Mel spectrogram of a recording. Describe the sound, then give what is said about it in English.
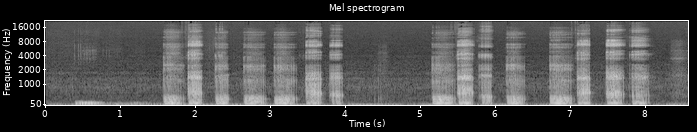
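Dry vocal tracks in a lazy, subtle beatbox style: voices imitate percussion with short breathy bursts and grunts, in two loose runs of hits separated by a brief pause, only hinting at a steady tempo. “almost sort of like this lazy, subtle beatbox type thing, sort of. Kind of to a tempo rhythm, but not really, just sort of hinting at it more so.”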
